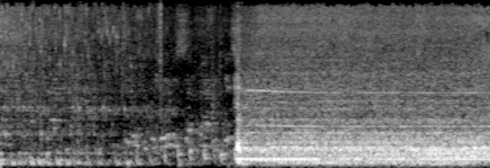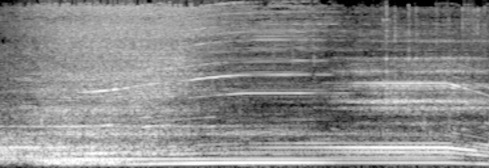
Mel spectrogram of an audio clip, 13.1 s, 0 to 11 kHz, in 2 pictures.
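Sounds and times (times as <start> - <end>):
motor running with rising whine: 3.3 - 13.0.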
